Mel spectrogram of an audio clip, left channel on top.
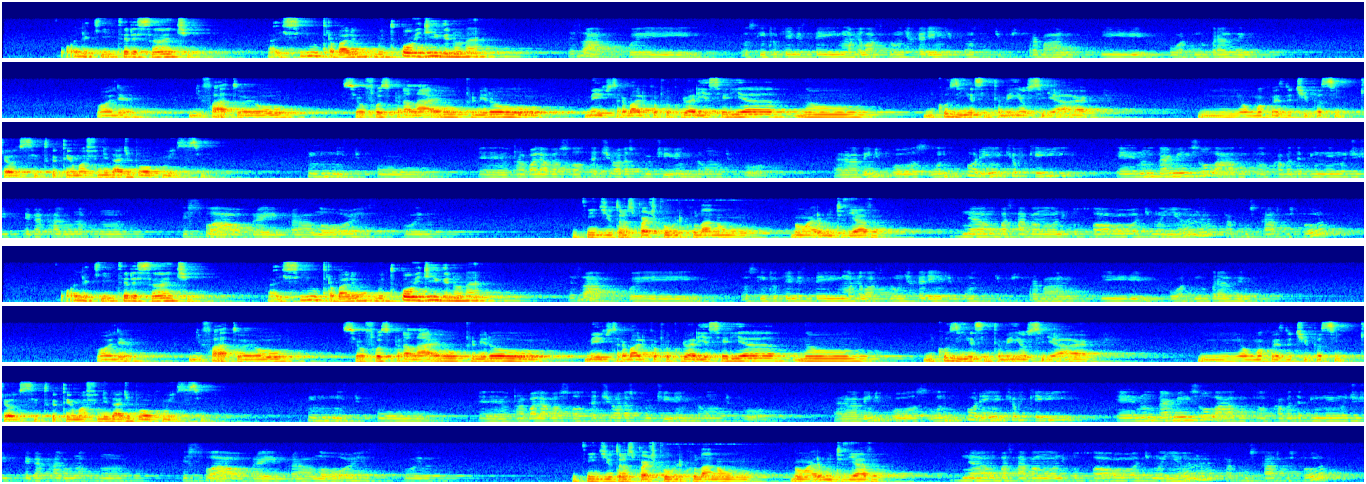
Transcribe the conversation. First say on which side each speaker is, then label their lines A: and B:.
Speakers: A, on the right; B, on the left.
A: Olha que interessante. Aí sim, um trabalho muito bom e digno, né?
B: Exato, foi... Eu sinto que eles têm uma relação diferente com esse tipo de trabalho do que, tipo, aqui no Brasil.
A: Olha, de fato, eu. Se eu fosse para lá, eu, o primeiro meio de trabalho que eu procuraria seria no, em cozinha, assim, também, auxiliar, em alguma coisa do tipo assim, que eu sinto que eu tenho uma afinidade boa com isso, assim.
B: Sim, e, tipo, é, eu trabalhava só sete horas por dia, então, tipo, Era bem de boas. O único porém é que eu fiquei eh, num lugar meio isolado, então eu ficava dependendo de pegar carona com pessoal para ir para loja, essas coisas.
A: Entendi, o transporte público lá não, não era muito viável.
B: Não, passava um ônibus só de manhã, né, para buscar as pessoas,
